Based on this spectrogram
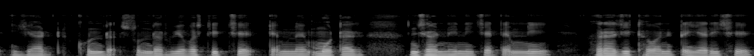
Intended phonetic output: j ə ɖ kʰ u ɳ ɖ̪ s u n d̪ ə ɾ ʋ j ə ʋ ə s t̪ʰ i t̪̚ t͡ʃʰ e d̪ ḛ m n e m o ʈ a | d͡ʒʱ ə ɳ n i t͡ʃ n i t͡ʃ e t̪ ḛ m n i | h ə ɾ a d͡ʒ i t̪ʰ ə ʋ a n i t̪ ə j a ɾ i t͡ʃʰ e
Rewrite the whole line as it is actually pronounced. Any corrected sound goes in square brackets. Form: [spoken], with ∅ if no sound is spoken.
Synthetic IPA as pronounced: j [a] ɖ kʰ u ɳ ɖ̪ s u n d̪ ə ɾ ʋ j ə ʋ ə s t̪ʰ i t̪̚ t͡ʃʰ e [t̪] ḛ m n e m o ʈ a | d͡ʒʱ ə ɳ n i [∅] n i t͡ʃ e t̪ ḛ m n i | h ə ɾ a d͡ʒ i t̪ʰ ə ʋ a n i t̪ ə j a ɾ i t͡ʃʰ e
